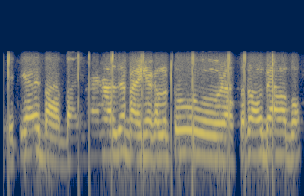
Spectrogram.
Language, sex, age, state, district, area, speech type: Assamese, male, 18-30, Assam, Jorhat, urban, conversation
